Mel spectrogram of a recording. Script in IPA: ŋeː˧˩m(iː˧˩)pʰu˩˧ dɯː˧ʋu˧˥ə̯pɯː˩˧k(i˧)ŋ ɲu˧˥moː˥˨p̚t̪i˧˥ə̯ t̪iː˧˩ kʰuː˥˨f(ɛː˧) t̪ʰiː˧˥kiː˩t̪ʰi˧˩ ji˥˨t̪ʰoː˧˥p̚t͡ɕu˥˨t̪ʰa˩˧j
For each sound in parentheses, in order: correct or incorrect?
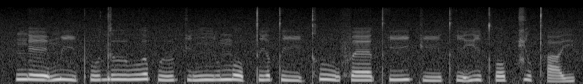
correct, incorrect, correct

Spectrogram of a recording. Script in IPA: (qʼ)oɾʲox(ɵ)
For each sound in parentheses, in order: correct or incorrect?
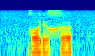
incorrect, correct

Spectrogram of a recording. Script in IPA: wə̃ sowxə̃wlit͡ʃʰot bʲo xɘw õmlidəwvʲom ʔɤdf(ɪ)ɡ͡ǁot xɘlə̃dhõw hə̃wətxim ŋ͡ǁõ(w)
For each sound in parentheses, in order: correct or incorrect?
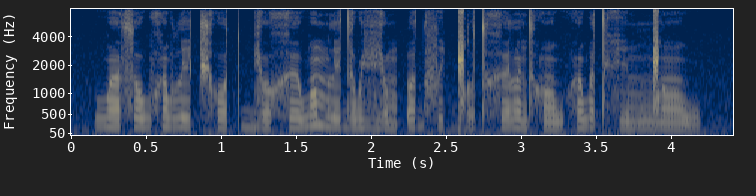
incorrect, correct

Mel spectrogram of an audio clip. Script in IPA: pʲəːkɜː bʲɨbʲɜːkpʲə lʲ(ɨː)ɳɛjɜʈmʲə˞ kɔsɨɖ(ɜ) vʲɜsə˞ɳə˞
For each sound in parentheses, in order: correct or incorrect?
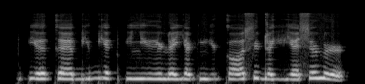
correct, correct

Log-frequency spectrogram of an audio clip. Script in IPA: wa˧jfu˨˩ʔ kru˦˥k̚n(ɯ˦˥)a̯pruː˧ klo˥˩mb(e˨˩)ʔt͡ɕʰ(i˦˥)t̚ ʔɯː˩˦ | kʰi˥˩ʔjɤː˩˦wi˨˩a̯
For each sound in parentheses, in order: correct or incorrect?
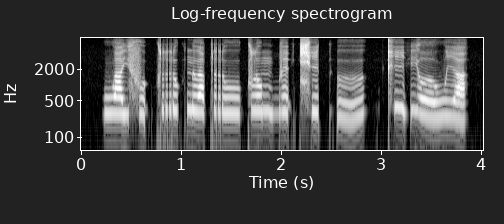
correct, incorrect, correct

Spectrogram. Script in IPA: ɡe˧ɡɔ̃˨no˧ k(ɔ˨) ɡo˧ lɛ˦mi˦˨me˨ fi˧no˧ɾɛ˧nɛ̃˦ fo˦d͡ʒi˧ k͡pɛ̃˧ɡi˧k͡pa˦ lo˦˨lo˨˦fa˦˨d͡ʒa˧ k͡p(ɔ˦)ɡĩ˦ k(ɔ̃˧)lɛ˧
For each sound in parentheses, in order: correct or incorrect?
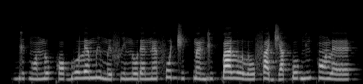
correct, incorrect, incorrect

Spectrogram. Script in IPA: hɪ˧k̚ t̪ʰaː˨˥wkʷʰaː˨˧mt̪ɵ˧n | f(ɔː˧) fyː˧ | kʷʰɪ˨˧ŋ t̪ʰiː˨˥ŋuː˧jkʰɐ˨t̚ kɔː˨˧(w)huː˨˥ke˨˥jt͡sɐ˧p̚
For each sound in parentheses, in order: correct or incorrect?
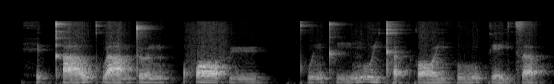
correct, incorrect

